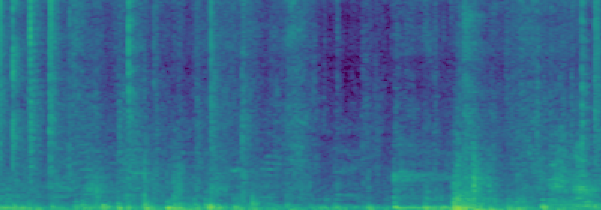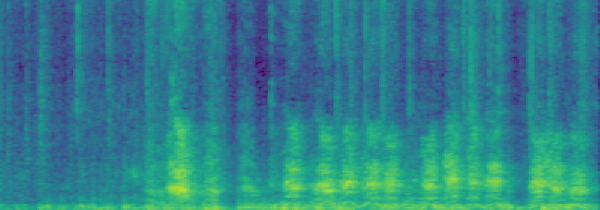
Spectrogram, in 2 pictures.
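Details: Whippet puppies from the litter of Saffi and Solo, ten weeks old: quiet shuffling and low rumble for six seconds, then a burst of high, harmonic yaps and squeals, irregular and overlapping, continuing to the end.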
